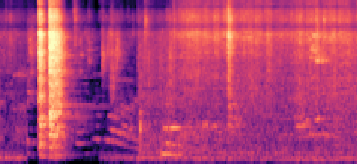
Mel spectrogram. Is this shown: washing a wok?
yes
